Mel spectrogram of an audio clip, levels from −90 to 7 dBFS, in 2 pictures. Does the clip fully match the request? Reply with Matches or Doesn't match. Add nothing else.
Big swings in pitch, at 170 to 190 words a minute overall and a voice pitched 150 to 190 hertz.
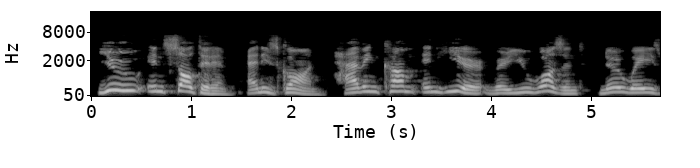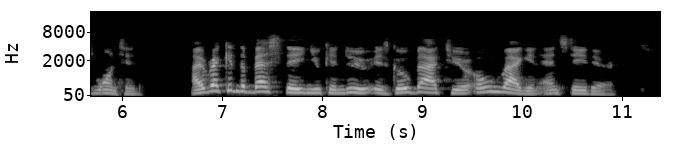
Matches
